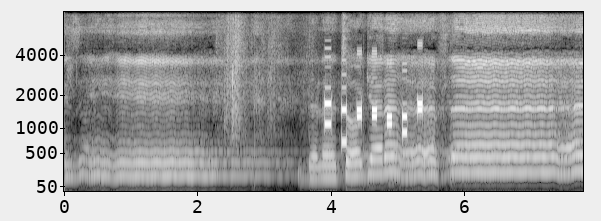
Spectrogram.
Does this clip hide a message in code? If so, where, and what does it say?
Yes: multi-frequency trunk signalling (R1, as on North American trunks) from 3.9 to 5.4 s, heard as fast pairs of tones, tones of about 70 ms. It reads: KP 70065 ST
